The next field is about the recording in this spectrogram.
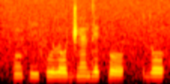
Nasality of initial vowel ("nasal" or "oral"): nasal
